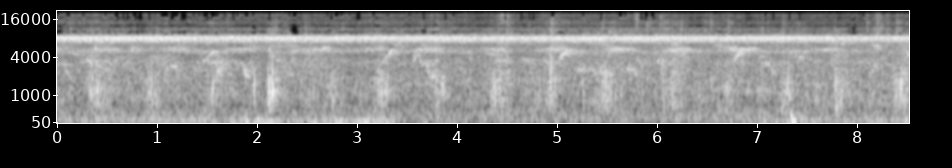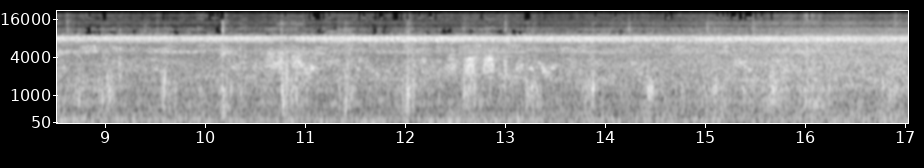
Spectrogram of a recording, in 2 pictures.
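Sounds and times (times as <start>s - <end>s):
footsteps on a path: 0.0s - 17.0s
high drone of insects: 0.0s - 17.0s.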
